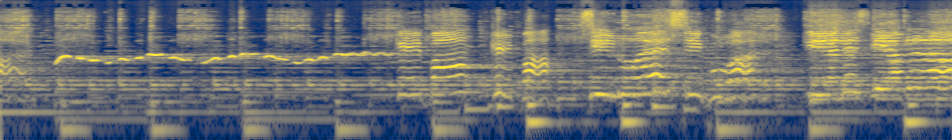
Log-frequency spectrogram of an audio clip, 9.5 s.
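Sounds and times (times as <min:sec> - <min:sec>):
music backing with rhythmic low bass pulses: 0:00.0 - 0:09.5
Silbo Gomero whistled language whistling of La Gomera: 0:00.4 - 0:04.4
speech: 0:06.2 - 0:09.5.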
